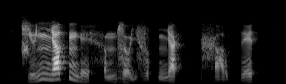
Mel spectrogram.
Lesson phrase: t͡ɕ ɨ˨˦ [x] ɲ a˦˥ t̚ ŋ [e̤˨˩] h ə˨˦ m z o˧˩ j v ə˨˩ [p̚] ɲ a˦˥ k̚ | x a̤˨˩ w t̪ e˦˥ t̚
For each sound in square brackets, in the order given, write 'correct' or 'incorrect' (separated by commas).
incorrect, correct, correct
